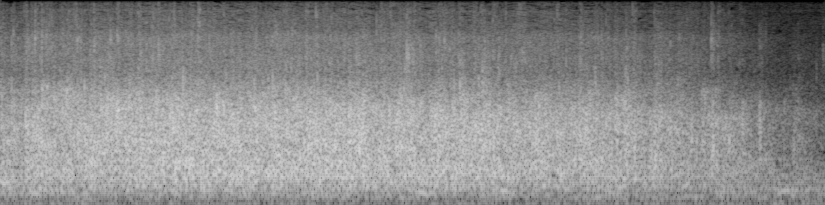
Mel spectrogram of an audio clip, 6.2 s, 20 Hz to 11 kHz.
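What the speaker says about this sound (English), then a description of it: "Would you please help me in giving a round of applause to the leadership of Mobility 21?" A summit audience gives a round of applause for the Mobility 21 leadership, with loud, dense clapping that holds steady for several seconds and then gradually fades out.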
